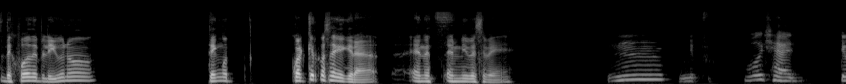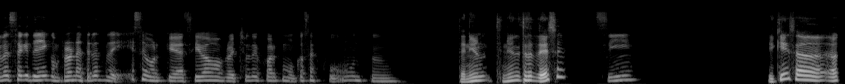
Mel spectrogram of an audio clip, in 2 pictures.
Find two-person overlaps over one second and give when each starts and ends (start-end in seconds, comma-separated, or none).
none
